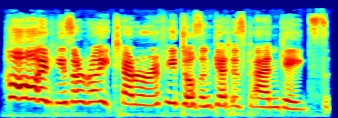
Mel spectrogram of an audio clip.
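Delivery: light, high motherly voice; a mother covering for her baby; Una's sweet voice. Acted.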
